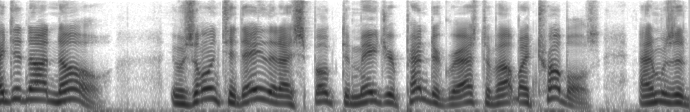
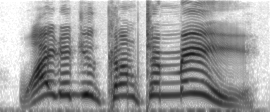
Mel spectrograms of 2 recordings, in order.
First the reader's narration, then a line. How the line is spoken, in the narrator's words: he cried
